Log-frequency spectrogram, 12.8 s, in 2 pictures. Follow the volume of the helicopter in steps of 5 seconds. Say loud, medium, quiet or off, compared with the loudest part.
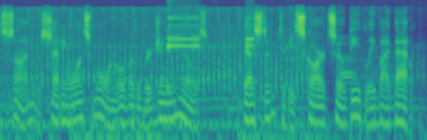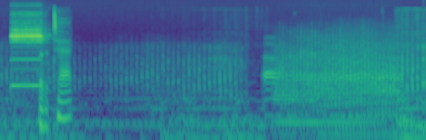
loud, medium, loud.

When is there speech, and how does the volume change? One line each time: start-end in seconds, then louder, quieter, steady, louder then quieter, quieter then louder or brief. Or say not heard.
0.0-6.3 steady
7.0-7.5 brief.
